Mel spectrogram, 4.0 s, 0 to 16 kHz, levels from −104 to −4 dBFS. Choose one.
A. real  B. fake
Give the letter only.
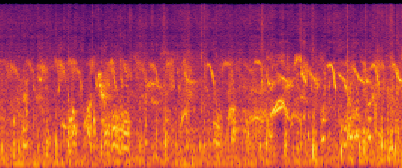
B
